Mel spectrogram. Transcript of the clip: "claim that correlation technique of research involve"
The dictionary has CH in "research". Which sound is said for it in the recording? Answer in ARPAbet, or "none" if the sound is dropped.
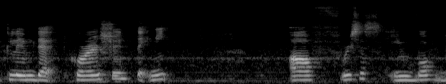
S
